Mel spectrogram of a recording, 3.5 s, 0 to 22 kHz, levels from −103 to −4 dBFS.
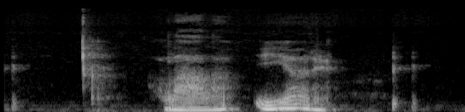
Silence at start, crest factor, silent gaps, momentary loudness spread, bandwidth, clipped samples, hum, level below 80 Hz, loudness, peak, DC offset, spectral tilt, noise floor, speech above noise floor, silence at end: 0.6 s; 18 dB; none; 23 LU; 12 kHz; under 0.1%; none; -54 dBFS; -35 LUFS; -18 dBFS; under 0.1%; -8 dB/octave; -70 dBFS; 39 dB; 0.5 s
